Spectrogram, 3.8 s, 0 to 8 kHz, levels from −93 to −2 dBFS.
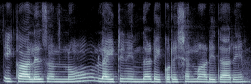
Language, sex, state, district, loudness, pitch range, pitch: Kannada, female, Karnataka, Bidar, -18 LUFS, 230-245 Hz, 235 Hz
